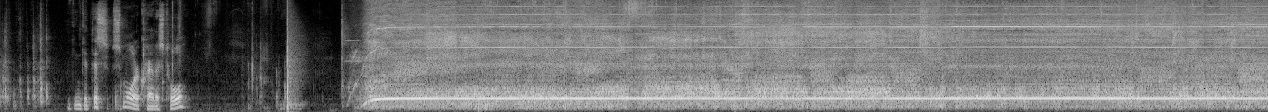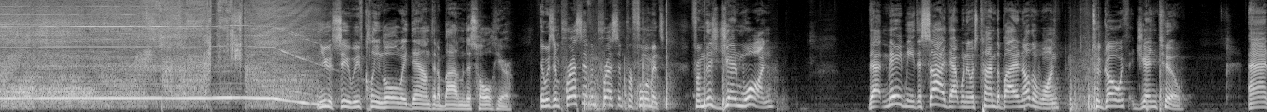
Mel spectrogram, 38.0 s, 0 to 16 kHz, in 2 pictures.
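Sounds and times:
vacuum motor whine: 5.2s - 24.0s
vacuum sucking debris: 5.4s - 23.9s.

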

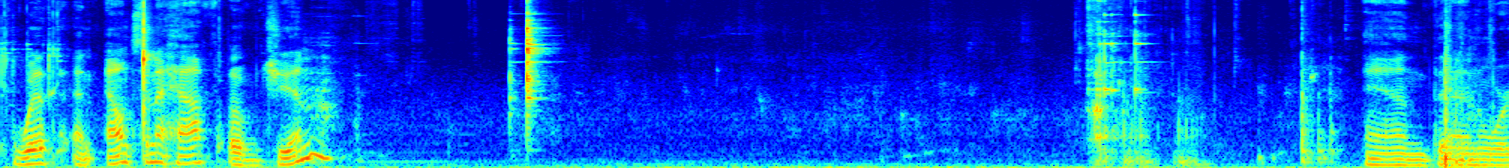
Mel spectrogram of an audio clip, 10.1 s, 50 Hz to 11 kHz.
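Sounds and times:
glass bottle clinking on jigger: 7.2s - 7.8s.

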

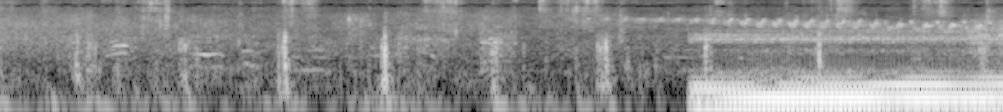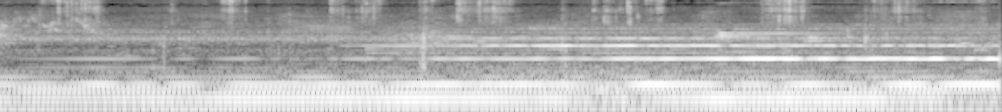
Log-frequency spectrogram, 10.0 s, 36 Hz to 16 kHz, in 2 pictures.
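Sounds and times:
footsteps on rocky trail: 0.0s - 10.0s
music with sustained low tones: 3.5s - 10.0s.

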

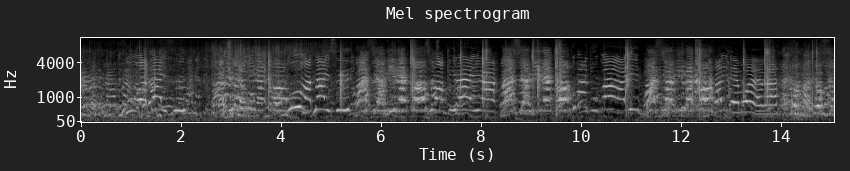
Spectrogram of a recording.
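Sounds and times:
women singing and calling out: 0.0s - 15.0s
rhythmic handclaps: 2.8s - 15.0s.

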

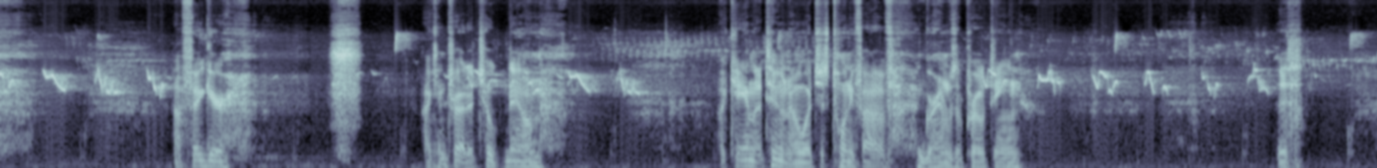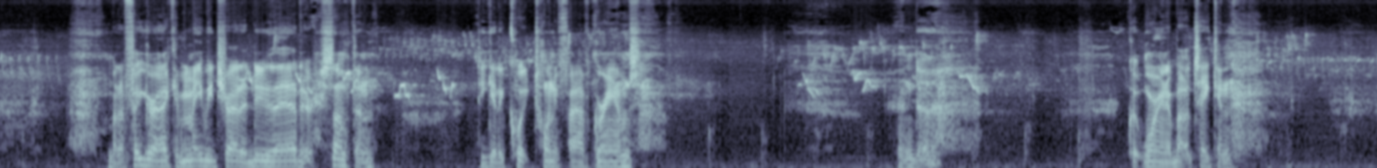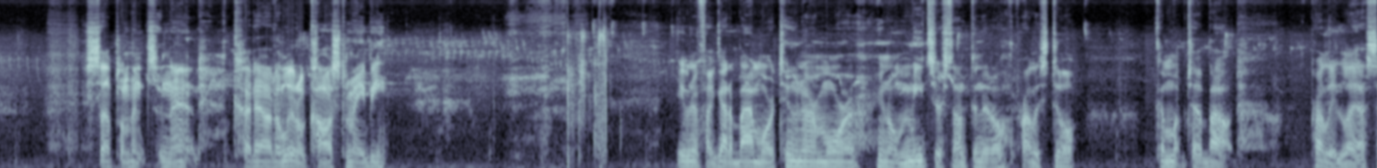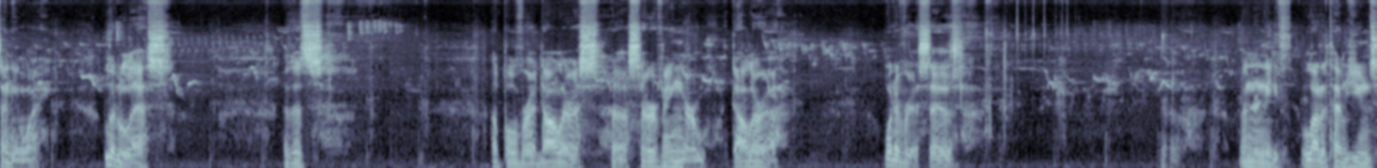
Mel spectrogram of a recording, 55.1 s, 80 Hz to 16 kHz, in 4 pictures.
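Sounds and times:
birds chirping: 0.0s - 55.0s.

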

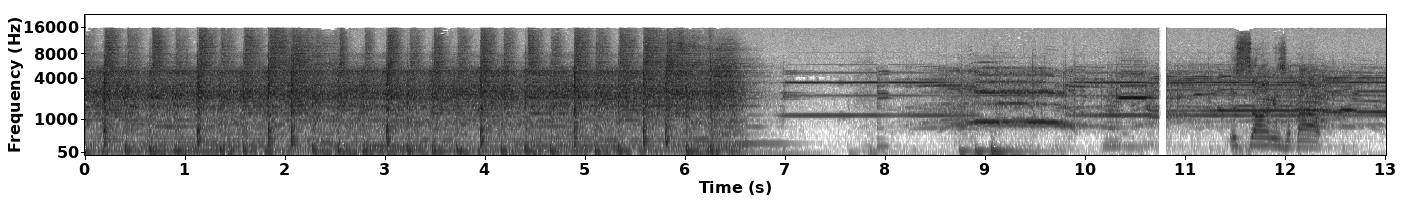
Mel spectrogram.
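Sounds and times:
punk rock band playing: 0.0s - 7.2s
high-pitched amplifier tones: 0.0s - 13.0s.

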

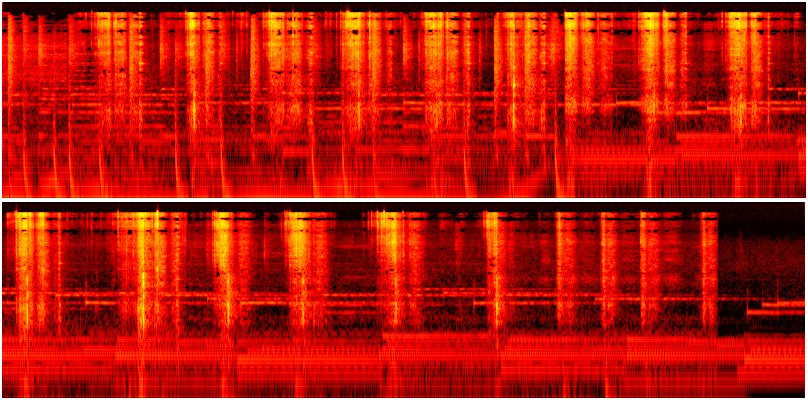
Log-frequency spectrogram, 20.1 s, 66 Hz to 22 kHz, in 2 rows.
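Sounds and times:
background music: 0.0s - 20.0s
knife chopping on wooden board: 1.1s - 10.8s, 11.5s - 14.1s, 14.7s - 15.3s, 16.1s - 16.4s, 17.0s - 19.0s.

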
